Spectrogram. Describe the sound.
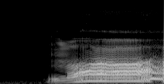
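A person imitates a cow with one long, low, drawn-out "moo" that swells in after a brief silence and holds steady and loud to the end.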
